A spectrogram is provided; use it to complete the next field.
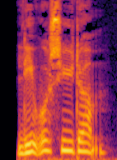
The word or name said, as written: leversygdom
